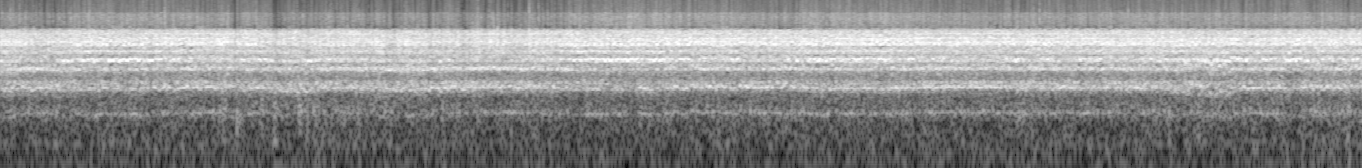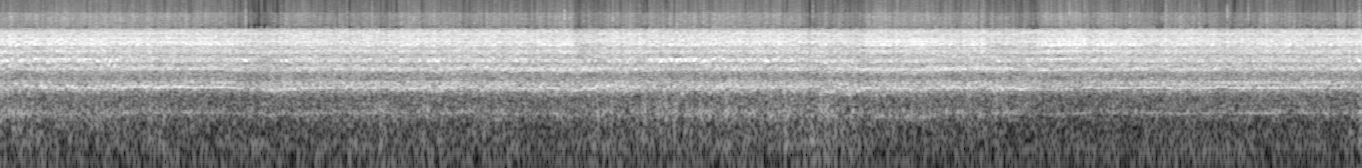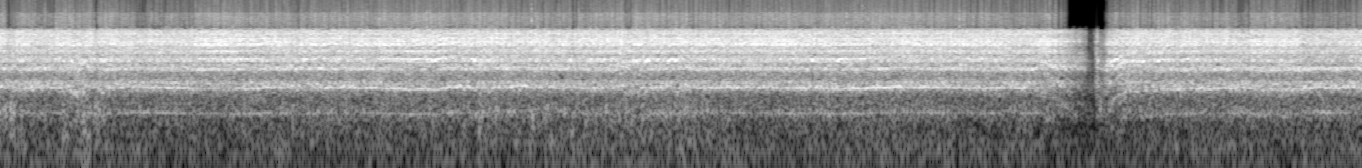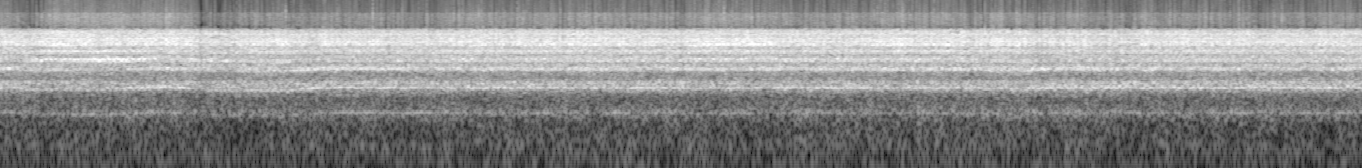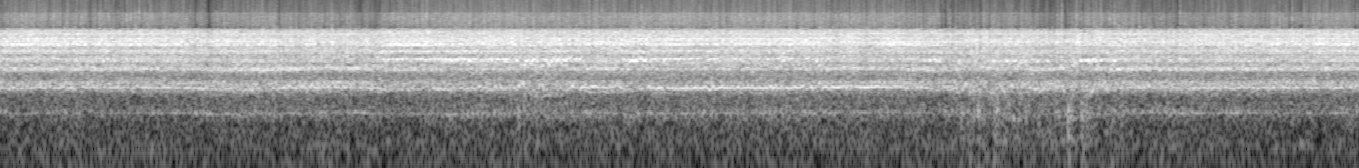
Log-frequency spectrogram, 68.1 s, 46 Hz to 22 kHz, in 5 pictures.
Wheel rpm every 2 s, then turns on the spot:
220, 220, 220, 220, 220, 230, 210, 220, 230, 220, 220, 220, 230, 230, 230, 220, 230, 230, 190, 190, 220, 220, 230, 230, 230, 220, 230, 230, 220, 210, 210, 220, 220, 240.
none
